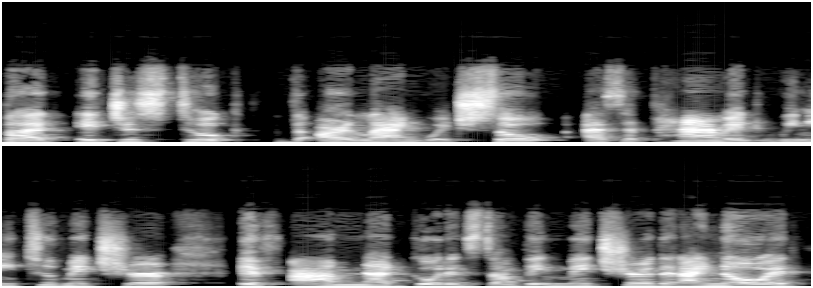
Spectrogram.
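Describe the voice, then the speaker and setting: A middle-aged Honduran woman, a homeschooling mother, is an interview guest telling stories in an animated, conversational way. Her voice is a little high and sharp, at a normal speed, and she speaks emphatically, acting out what people said.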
